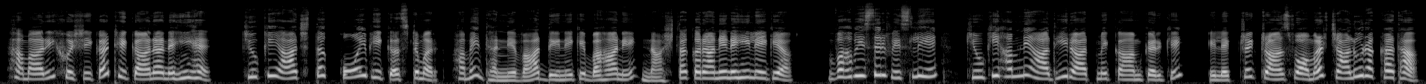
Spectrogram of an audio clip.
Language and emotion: Hindi, happy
